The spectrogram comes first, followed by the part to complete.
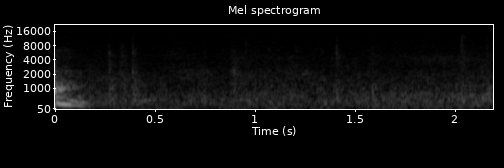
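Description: A woman's voice finishing a spoken word with a drawn-out falling pitch, then faint open-air background for the rest of the time.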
